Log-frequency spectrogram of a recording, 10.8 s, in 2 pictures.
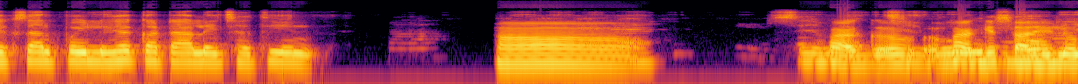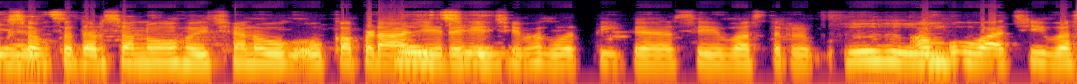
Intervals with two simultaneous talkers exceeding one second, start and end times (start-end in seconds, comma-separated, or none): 4.1-5.9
